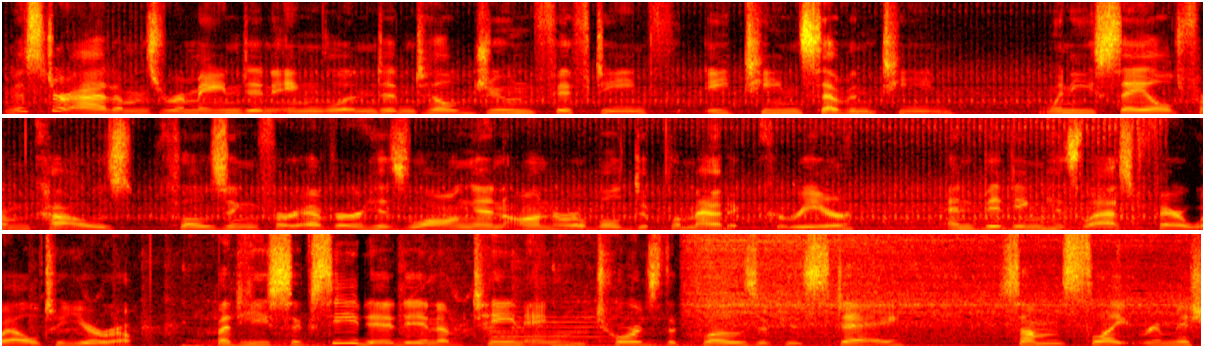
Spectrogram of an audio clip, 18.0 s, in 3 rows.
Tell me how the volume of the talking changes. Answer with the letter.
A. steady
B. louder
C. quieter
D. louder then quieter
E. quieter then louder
A.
